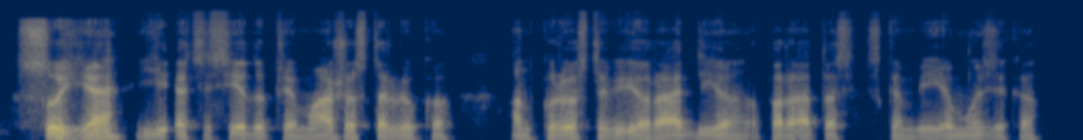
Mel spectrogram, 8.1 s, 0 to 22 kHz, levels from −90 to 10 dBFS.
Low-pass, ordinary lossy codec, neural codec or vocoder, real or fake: 14.4 kHz; Opus, 16 kbps; vocoder, 44.1 kHz, 128 mel bands, Pupu-Vocoder; fake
